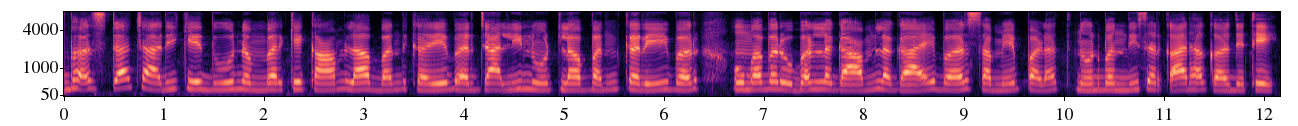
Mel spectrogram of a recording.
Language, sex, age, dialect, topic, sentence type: Chhattisgarhi, female, 25-30, Western/Budati/Khatahi, banking, statement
